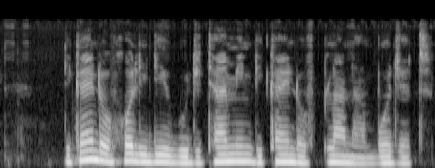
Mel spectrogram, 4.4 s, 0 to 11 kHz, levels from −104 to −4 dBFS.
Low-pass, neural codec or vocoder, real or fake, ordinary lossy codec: 7.2 kHz; none; real; none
